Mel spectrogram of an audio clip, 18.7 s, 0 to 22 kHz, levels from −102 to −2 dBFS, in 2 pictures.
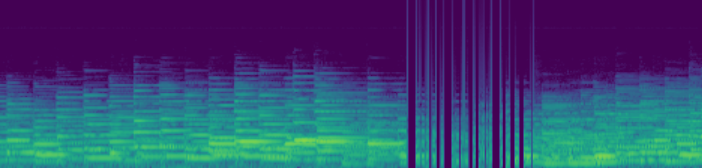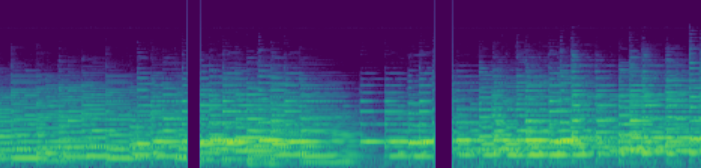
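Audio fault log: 5.43 to 15.39 s, digital broadcast dropout: the receiver loses good frames and mutes until they return. From 5.43 to 7.11 s, about a second of music vanishes in scattered holes, the longest 120 ms. At 11.86 and 15.15 s there are single gaps of 168 and 240 ms.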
